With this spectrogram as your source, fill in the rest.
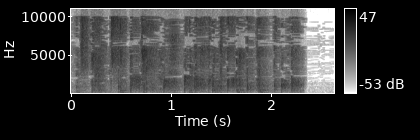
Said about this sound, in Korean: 박수로요.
